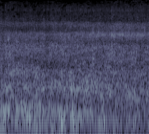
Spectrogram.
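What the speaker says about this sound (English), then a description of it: "it's just a river coming down" A clear river rushes steadily down near a spring in wild winter countryside, a dense continuous wash of flowing water heard close and alone.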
